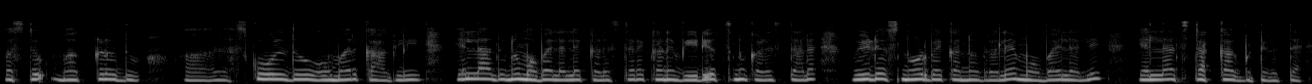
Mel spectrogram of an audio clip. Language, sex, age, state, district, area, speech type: Kannada, female, 30-45, Karnataka, Davanagere, urban, spontaneous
